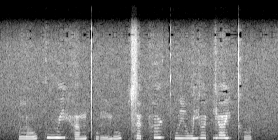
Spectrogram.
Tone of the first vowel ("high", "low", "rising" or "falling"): rising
